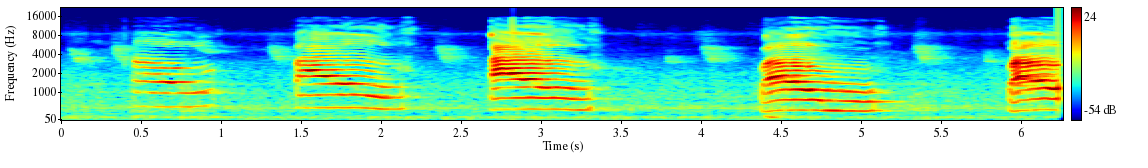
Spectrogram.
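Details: Real cat meows meant to attract other cats closer; five loud, rich harmonic meows, some rising then dropping in pitch, each under a second, repeated about every one and a half seconds against faint background hum.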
